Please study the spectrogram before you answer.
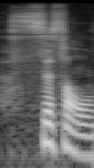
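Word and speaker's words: sisal: was in my brain I was picturing s y s c a l e like ciscle no I'm sorry uh do you know what that is if I say it correctly sisle sisle is um people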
